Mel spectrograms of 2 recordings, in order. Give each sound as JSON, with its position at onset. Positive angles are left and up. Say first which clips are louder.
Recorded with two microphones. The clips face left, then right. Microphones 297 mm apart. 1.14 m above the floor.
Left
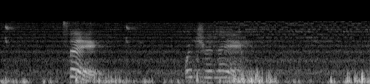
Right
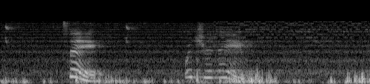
{"t": 0.6, "sound": "a woman speaking", "louder": "right 3 dB", "side_deg": -50, "distance_m": 0.9}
